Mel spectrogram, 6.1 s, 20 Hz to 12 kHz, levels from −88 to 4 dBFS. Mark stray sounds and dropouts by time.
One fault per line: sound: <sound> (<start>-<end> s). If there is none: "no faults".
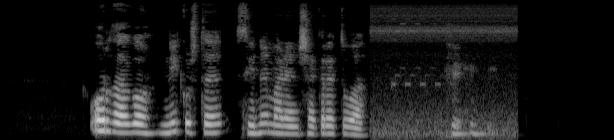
sound: laugh (3.9-5.0 s)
